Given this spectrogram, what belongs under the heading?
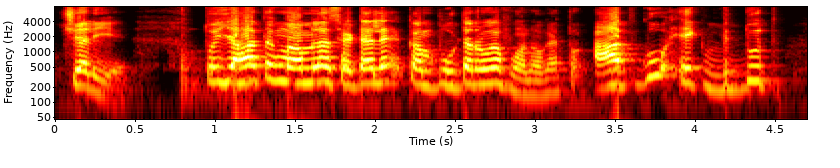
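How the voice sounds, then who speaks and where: A man's voice: very high voice, expressive, moderate pace, fairly bright tone. A young man, teaching an online physics class in a chatty, reassuring way and calling the students his dear children.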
